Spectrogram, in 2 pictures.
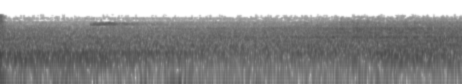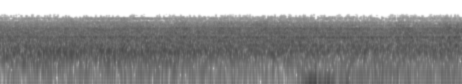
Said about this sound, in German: Währenddessen fliegt hier ein Hubschrauber über die Commerzbank Arena. Jetzt ist es so laut.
